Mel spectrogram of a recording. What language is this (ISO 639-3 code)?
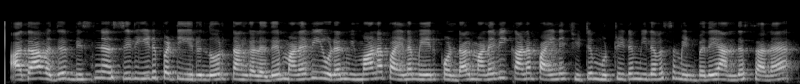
tam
